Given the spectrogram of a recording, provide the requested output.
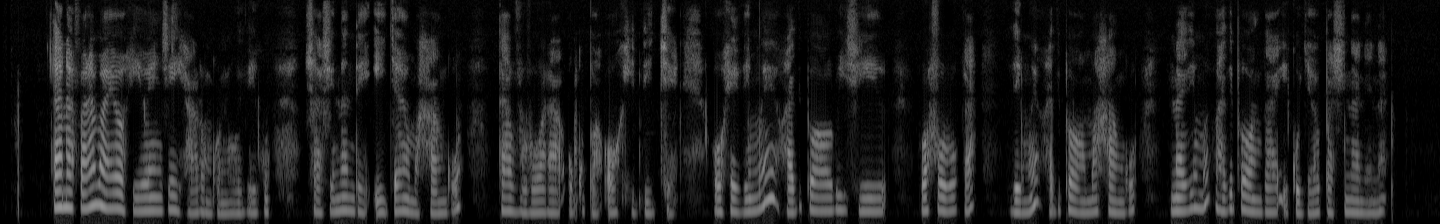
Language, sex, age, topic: Oshiwambo, female, 25-35, agriculture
